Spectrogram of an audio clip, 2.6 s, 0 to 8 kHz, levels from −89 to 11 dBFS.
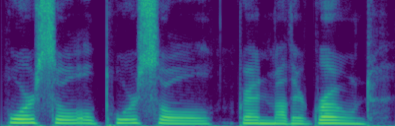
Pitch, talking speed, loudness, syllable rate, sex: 195 Hz, 135 wpm, -17 LUFS, 3.8 syllables/s, female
